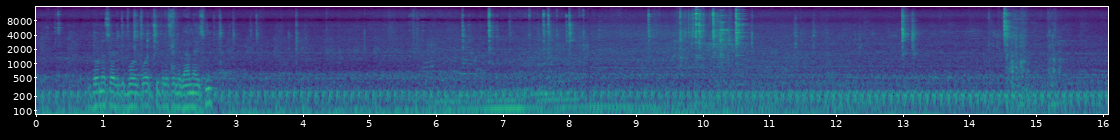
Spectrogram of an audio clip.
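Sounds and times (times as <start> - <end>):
engine idling: 0.0 - 16.0
metallic clinks of tools and bolts: 5.6 - 10.8, 14.4 - 15.5.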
